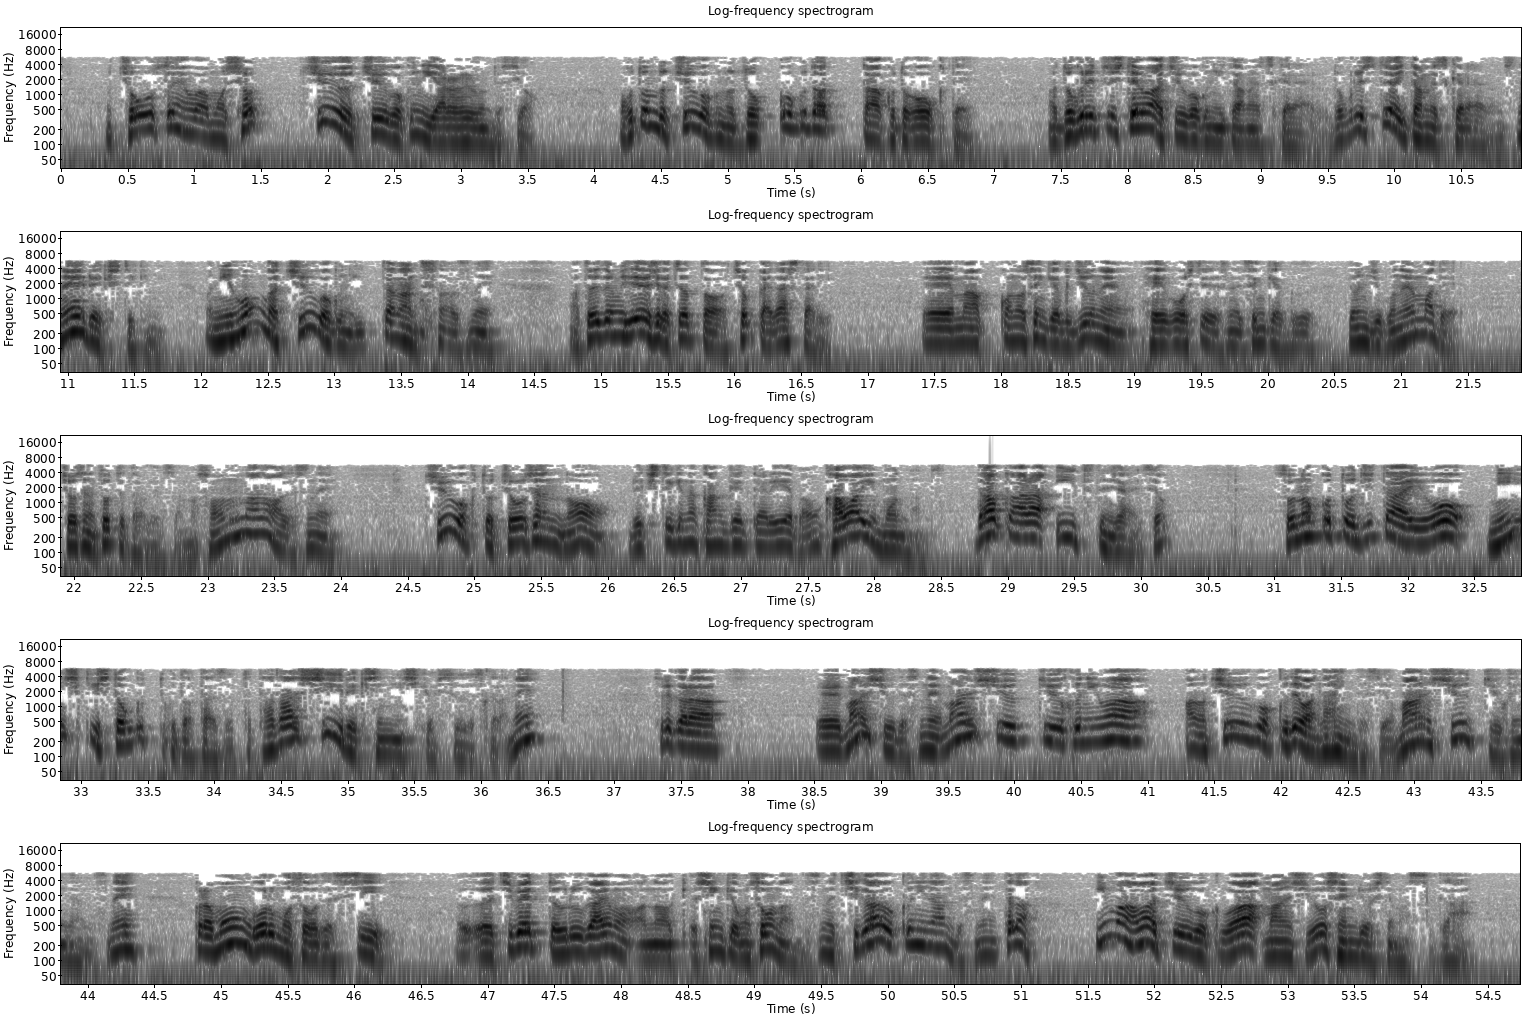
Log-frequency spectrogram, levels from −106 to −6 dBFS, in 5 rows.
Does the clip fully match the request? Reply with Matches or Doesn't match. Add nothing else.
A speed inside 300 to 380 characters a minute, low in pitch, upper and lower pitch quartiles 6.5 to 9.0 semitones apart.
Matches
